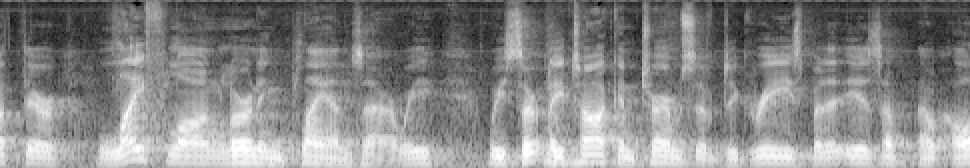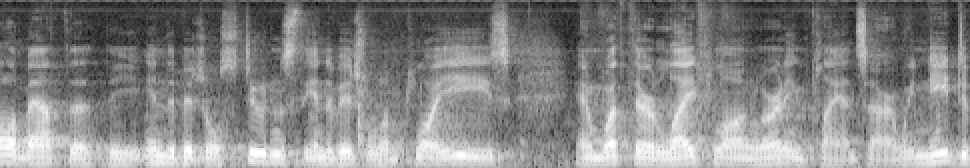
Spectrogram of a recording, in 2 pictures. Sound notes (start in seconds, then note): none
